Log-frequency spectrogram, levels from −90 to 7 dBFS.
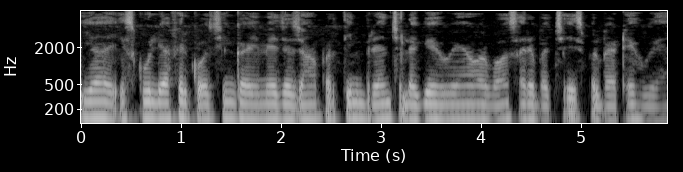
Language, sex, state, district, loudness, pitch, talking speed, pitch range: Hindi, male, Uttar Pradesh, Etah, -25 LUFS, 120 Hz, 245 wpm, 120-125 Hz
